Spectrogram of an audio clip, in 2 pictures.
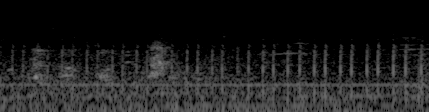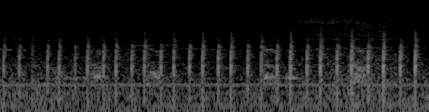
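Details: Briton-badged Philips valve radio on a dim bulb tester after some parts replaced: sharp, fairly regular clicking about three per second over a low steady hum; fault persists, suspected on the B plus line, filter caps next to check. Intermittent clicking.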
